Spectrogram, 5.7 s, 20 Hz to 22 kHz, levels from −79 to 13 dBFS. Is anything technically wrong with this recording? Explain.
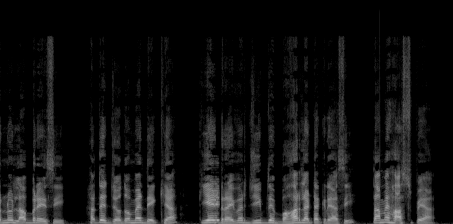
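Yes, two faults are audible in this speech clip.

From 2.67 to 2.75 s there is AAC frame loss with concealment. A stretch of about 43 ms, consistent with a single lost AAC frame, never reached the decoder. The decoder covered the hole by reusing the last good spectrum, so the speech there turns briefly smeared and phasey rather than dropping out. Unlike a chunk-boundary skip, nothing is cut from the timeline: the rhythm runs on unbroken, with no jump or click, only a blurred patch.

At 4.75 s the audio jumps: roughly 20 ms is simply absent and the material on either side is butted together, giving a small abrupt skip. This is likely audio missing between chunks, with the recorder or processor dropping a sliver while closing one block and opening the next. This fits processing in 2.5 s chunks. Unlike concealment, the gap is not filled with substitute sound. 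Time is removed, so the speech lurches forward instead of smearing.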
